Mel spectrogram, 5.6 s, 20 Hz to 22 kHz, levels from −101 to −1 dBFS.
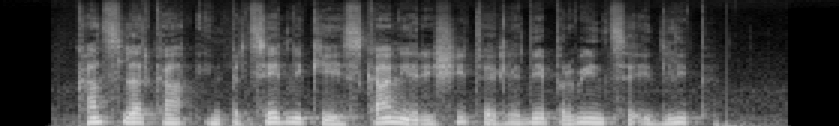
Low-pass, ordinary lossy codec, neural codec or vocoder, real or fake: none; none; vocoder, 44.1 kHz, 128 mel bands, Pupu-Vocoder; fake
